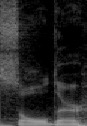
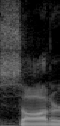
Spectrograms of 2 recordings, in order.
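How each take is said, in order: First: The word is said with an L sound. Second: The word is said without an L sound.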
